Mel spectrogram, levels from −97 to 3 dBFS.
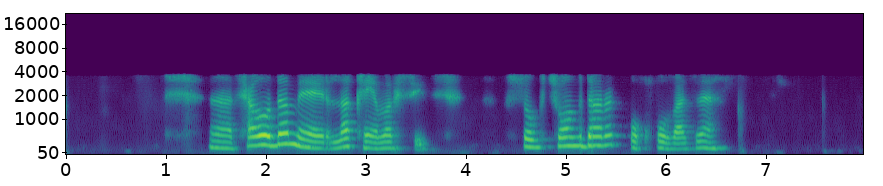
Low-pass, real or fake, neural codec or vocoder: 3.6 kHz; fake; codec, 24 kHz, 0.9 kbps, WavTokenizer, large speech release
